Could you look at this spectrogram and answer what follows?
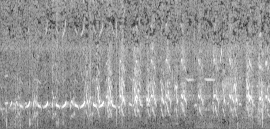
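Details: Yellowlegs calling in a wetland in April, giving clear, high whistled notes, with several birds overlapping in quick bursts over a soft background hiss.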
